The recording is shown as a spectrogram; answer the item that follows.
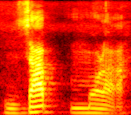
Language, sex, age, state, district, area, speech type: Assamese, male, 18-30, Assam, Nagaon, rural, read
